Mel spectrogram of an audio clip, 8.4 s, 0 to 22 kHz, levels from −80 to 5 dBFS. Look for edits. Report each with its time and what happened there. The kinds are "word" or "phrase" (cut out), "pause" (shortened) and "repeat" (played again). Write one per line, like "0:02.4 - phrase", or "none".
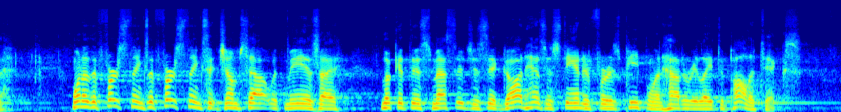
0:01.5 - repeat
